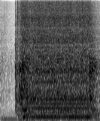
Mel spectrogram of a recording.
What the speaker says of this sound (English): I like to pulse chop it because then I have control over the texture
